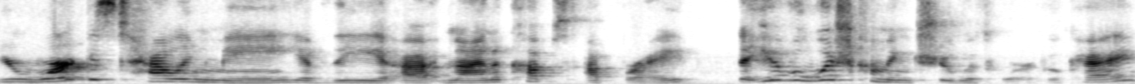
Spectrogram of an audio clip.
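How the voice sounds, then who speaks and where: A woman at a moderate pace with big swings in loudness, over noticeable background noise. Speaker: tarot reader. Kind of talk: casual tarot reading to camera. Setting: home kitchen, filming herself on camera.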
